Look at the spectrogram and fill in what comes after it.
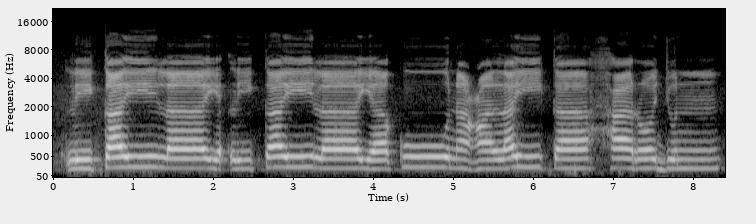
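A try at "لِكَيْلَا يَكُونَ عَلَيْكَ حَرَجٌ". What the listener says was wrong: Kafnya panjang pendek. Kafnya panjang apa pendek? Ya, tadi dibaca kepanjangan.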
